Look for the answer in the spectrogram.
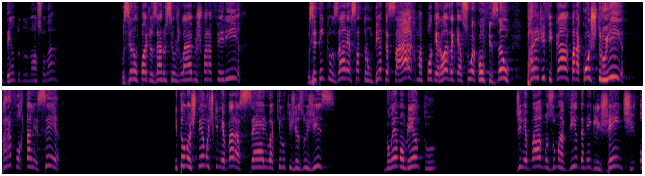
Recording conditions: large echoing room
